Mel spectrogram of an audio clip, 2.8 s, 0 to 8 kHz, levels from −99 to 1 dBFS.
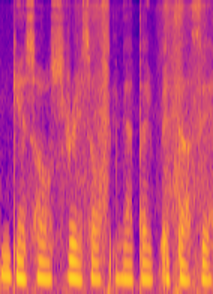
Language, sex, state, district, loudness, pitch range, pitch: Nagamese, female, Nagaland, Kohima, -16 LUFS, 160-175 Hz, 165 Hz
